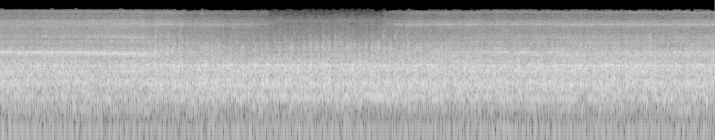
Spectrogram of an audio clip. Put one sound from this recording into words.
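A metal lathe spins and hums steadily.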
